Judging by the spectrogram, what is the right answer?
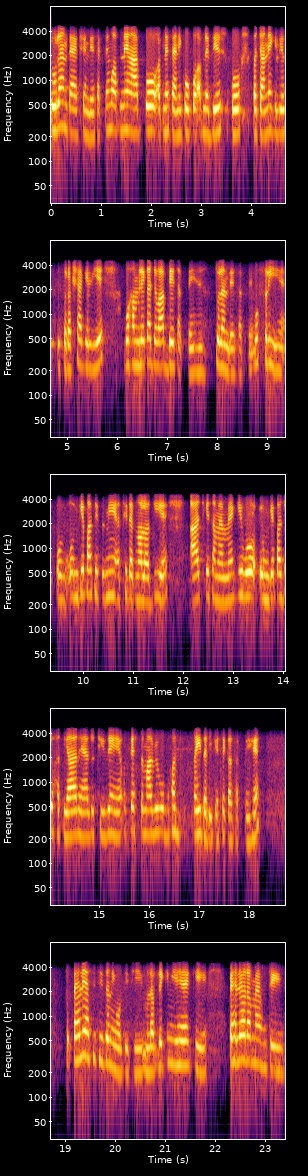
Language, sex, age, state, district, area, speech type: Hindi, female, 30-45, Uttar Pradesh, Sitapur, rural, conversation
